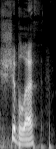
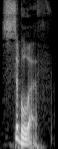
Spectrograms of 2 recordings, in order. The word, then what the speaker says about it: shibboleth: It turned out that the Ephraimites had grown up pronouncing that word differently, so instead of saying shibboleth, they would say sibboleth.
